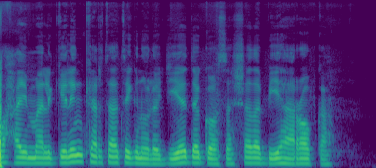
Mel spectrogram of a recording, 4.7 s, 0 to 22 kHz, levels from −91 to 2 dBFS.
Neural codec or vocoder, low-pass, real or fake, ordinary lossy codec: none; none; real; none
